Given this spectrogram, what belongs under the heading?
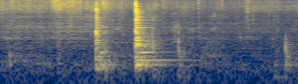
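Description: Scraping stirs of a wooden spoon through sizzling garlic and onions, with a couple of sharper clacks over a steady, faint frying hiss.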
